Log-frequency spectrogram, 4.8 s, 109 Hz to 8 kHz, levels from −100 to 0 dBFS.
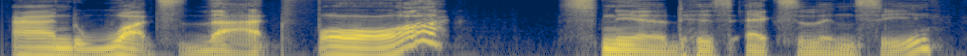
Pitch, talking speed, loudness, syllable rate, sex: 105 Hz, 85 wpm, -19 LUFS, 2.9 syllables/s, male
